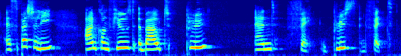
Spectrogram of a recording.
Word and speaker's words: plus: What I can say, what is the easiest thing to say is that in negative sentences, you don't pronounce the S, the final S. Plus.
